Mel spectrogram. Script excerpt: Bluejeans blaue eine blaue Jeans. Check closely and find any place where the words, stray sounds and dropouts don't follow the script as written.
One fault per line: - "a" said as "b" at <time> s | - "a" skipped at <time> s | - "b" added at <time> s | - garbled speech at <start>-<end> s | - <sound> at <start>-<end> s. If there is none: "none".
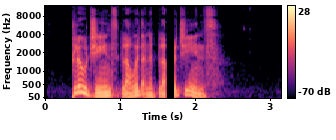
- dropout at 1.6-1.7 s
